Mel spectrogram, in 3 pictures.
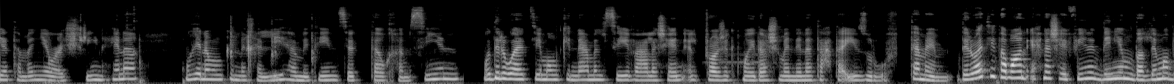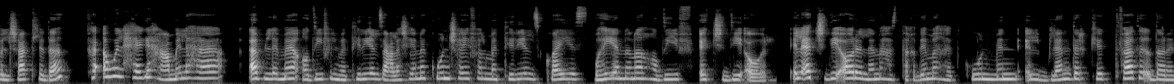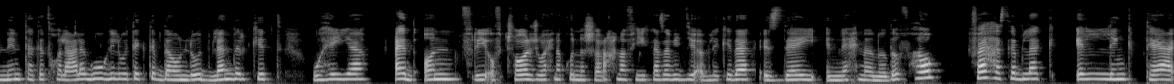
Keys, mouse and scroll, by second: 1.2-3.0 drag, 8.9 click, 9.5 middle click, 10.7-11.4 scroll down 3, 11.4-12.6 scroll up 2, 12.6-13.1 scroll up 1, 13.1 scroll up 1.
